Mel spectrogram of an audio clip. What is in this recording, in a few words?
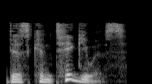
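"discontiguous", English, British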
